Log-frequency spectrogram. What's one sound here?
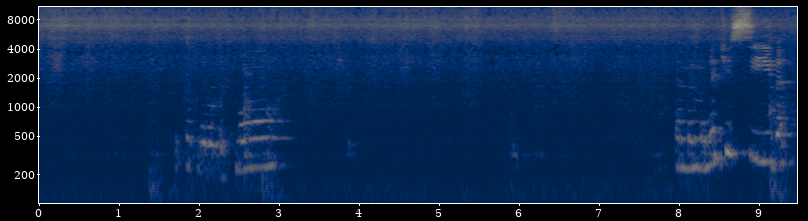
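A wooden spoon scrapes and stirs food in a frying pan.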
